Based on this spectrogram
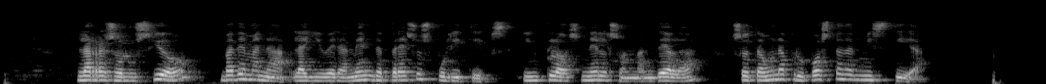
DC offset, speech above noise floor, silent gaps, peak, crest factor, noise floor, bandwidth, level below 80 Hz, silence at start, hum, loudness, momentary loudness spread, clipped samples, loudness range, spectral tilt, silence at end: under 0.1%; 55 dB; none; -6 dBFS; 18 dB; -77 dBFS; 8 kHz; -62 dBFS; 0.75 s; none; -23 LUFS; 11 LU; under 0.1%; 3 LU; -6 dB/octave; 0.5 s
